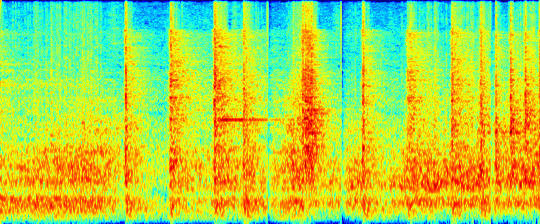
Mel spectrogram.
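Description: Loud sound effects of an edited video outro: a dense noise struck through by many sharp hits at irregular spacing.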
